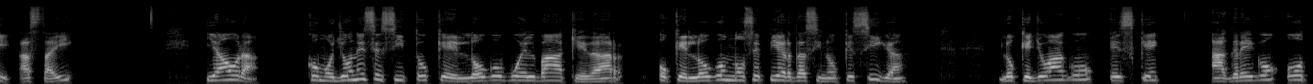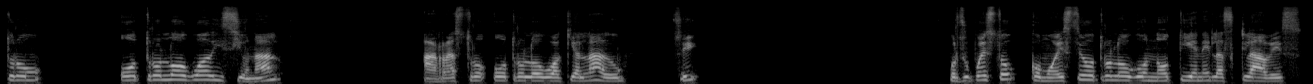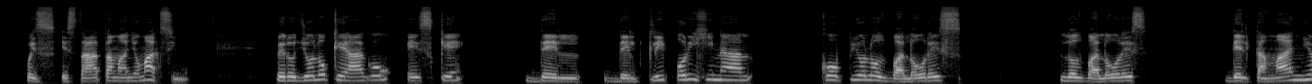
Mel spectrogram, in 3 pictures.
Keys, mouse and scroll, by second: 0.0 click, 5.3 click, 7.5 click, 9.4 click, 12.9 click, 15.2 click, 15.7-18.4 drag, 19.7 click, 22.2 click, 23.5-28.0 drag, 32.2 click, 34.2 click, 35.9-36.9 drag.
